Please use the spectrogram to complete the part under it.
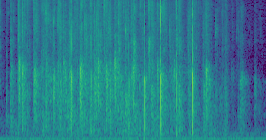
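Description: A small audience claps at a signing day ceremony at TCAT Hohenwald, a steady round of sharp, scattered hand claps from a modest crowd lasting several seconds.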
